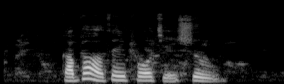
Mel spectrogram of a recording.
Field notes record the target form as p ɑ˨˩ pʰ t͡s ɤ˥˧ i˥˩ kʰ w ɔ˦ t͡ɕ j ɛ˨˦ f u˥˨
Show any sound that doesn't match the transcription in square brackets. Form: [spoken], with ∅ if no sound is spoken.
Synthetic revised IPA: [k] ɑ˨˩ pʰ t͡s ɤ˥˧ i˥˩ [pʰ] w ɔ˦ t͡ɕ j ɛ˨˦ [ʂ] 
